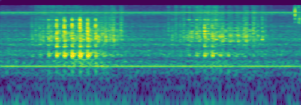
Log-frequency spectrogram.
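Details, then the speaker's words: Wood lathe hollowing a bowl with a David Ellsworth bowl gouge: a quick run of light ticks under the cutting hiss, one each time the old chainsaw mark on the blank passes the tool. "to that little tick, tick, tick, tick, tick as the chainsaw cut goes by."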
